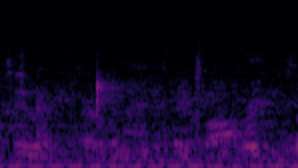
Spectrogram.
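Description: Faint background conversation in a pool hall over a steady low hum, with a brief sharp click a little after half a second in.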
